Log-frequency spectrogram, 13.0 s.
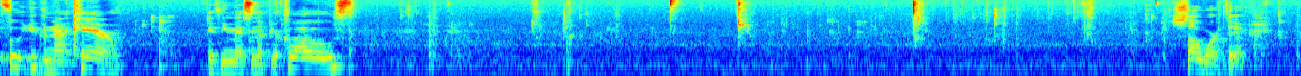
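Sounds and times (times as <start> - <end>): chewing crunchy chicken wing: 5.3 - 11.8
crunching and smacking clicks: 5.3 - 11.8.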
